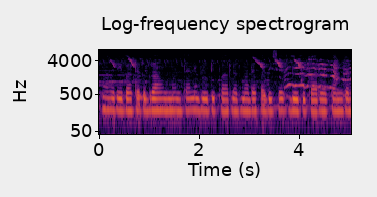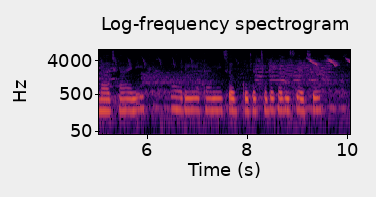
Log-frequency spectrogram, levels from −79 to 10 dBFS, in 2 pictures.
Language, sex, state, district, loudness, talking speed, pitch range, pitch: Halbi, female, Chhattisgarh, Bastar, -31 LUFS, 160 wpm, 185-195 Hz, 185 Hz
